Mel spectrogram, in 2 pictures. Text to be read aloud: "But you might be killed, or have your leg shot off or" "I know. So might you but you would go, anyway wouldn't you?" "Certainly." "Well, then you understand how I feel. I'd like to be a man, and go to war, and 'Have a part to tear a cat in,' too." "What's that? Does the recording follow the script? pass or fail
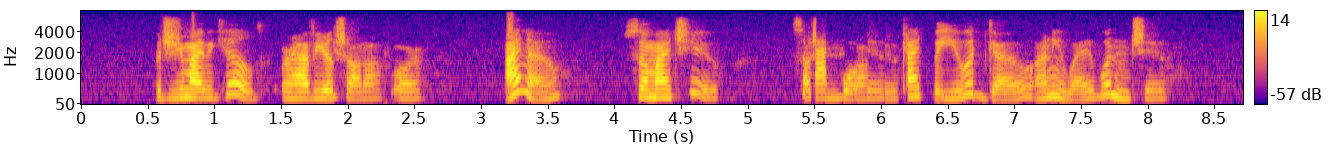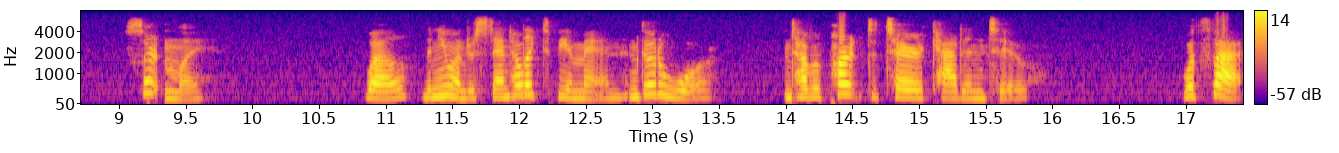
fail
